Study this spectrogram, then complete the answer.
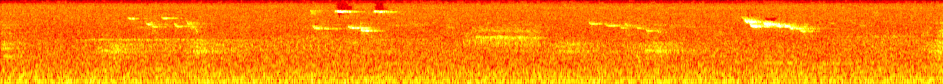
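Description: A shallow creek trickles softly over stones.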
